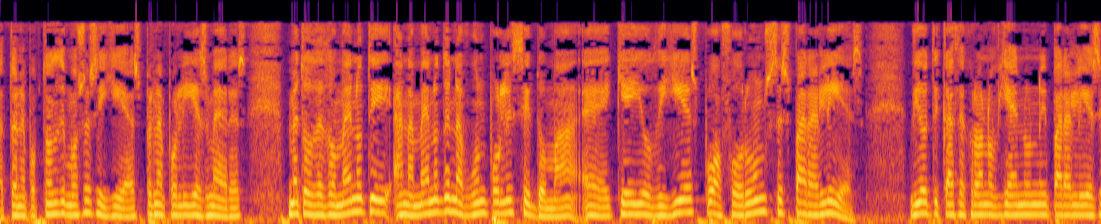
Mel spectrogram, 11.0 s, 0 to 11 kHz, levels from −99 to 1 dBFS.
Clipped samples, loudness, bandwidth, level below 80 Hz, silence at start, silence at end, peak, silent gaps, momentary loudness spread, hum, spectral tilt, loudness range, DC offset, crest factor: 0.1%; -10 LUFS; 8 kHz; -24 dBFS; 0 s; 0 s; 0 dBFS; none; 3 LU; none; -4.5 dB/octave; 1 LU; under 0.1%; 10 dB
